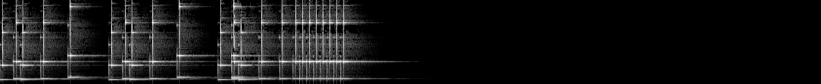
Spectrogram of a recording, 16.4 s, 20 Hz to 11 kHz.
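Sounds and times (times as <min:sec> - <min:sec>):
music box melody: 0:00.0 - 0:08.0
ding: 0:00.0 - 0:08.2.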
